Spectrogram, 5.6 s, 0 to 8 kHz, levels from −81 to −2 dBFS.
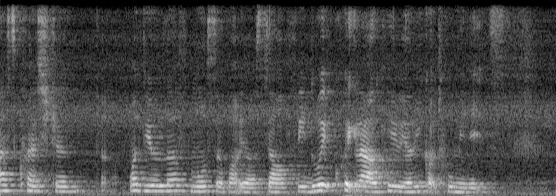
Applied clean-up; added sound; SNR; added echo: none; none; none; reverberation time 0.8 s.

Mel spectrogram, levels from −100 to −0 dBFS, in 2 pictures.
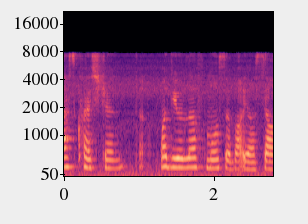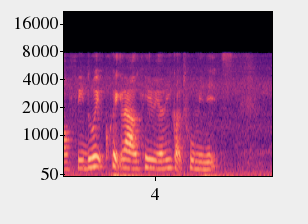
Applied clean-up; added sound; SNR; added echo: none; none; none; none.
